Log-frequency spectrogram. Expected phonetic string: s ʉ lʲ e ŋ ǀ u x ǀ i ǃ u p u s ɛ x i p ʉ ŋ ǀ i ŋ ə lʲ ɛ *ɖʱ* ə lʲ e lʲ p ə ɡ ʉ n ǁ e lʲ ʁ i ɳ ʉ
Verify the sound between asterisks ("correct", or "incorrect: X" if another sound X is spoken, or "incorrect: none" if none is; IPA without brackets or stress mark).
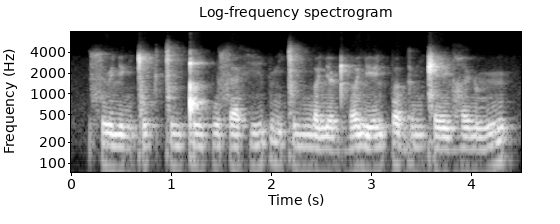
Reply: correct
